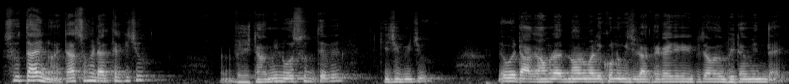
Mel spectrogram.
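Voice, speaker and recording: A man teaching English pronunciation, repeating words slowly and carefully as he explains. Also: medium pitch, fairly even intonation, dark tone. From Bengal. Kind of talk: teaching lesson.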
